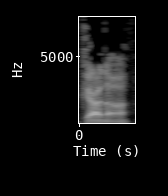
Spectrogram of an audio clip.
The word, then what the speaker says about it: Ghana: 这个国家在读的时候注意 H 这个音不发音 Ghana。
